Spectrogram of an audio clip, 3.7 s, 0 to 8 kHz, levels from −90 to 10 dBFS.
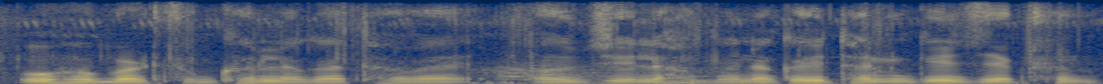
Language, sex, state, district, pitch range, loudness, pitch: Chhattisgarhi, male, Chhattisgarh, Sarguja, 125-140 Hz, -20 LUFS, 130 Hz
